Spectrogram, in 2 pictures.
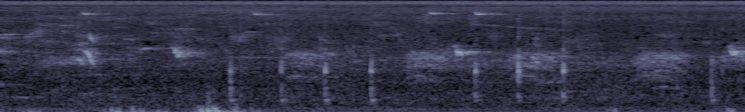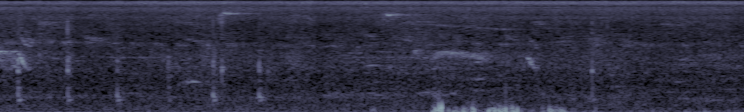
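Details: ['During breeding season a grey woodpecker hammers a nest hole for egg laying into a siris tree branch in Lohajong upazila, Munshiganj district, beside its mate. Crisp single taps come in short irregular runs, with soft bird chirps and bursts of low wind noise.']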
